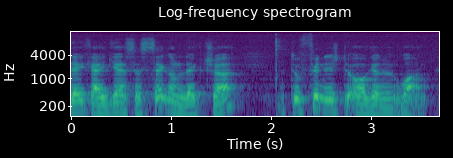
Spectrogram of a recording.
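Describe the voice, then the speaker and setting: Lively intonation from a man, his medium pitch paired with a dark, mellow tone. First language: French. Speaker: homeopathy lecturer. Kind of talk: lecture. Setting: studio. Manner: deliberately not too fast; halting, many fillers.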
